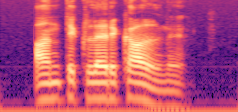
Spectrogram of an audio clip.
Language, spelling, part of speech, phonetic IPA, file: Polish, antyklerykalny, adjective, [ˌãntɨklɛrɨˈkalnɨ], Pl-antyklerykalny.ogg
